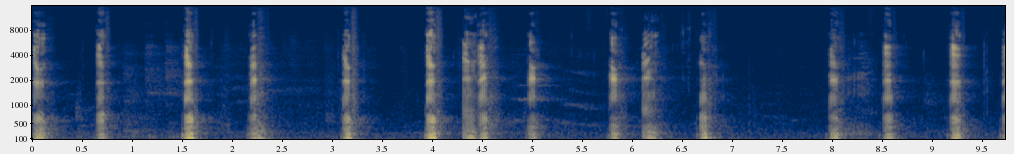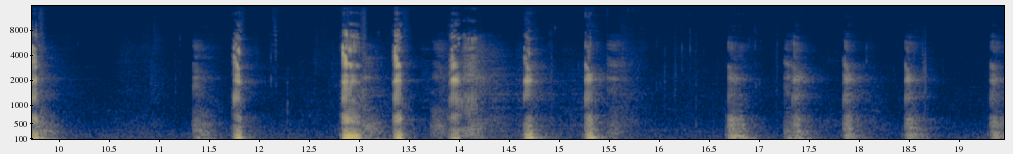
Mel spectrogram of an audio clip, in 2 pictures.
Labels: What sound can be heard?
pig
